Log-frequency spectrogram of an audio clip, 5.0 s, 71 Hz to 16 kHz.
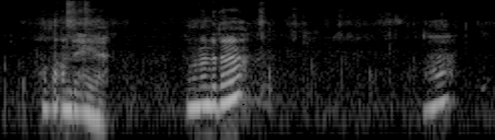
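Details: Newborn Border Collie puppies during a birth indoors, being helped to find the mother's nipples: three short whining cries that sweep upward in pitch, spaced about 1.5 seconds apart, with a woman's soft voice coaxing nearby.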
